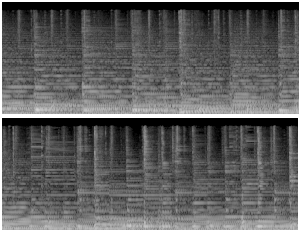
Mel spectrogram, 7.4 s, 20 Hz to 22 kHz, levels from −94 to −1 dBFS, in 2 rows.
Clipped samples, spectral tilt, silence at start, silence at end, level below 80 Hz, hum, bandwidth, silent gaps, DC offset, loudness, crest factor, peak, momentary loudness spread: under 0.1%; -5.5 dB/octave; 0 s; 0 s; -38 dBFS; none; 16.5 kHz; none; 0.4%; -30 LUFS; 18 dB; -10 dBFS; 4 LU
